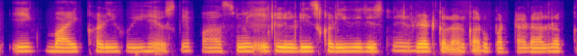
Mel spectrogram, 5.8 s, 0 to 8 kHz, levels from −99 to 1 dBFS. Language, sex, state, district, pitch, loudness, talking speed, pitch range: Hindi, female, Uttar Pradesh, Lalitpur, 170 Hz, -18 LUFS, 195 wpm, 165-175 Hz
